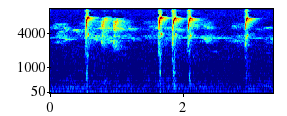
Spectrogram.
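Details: Energetic ashy drongo song for luring drongos that have gone silent. Five sharp, high clicking notes come in an uneven run, trailed by soft buzzy chirps, with a quiet background hum.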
